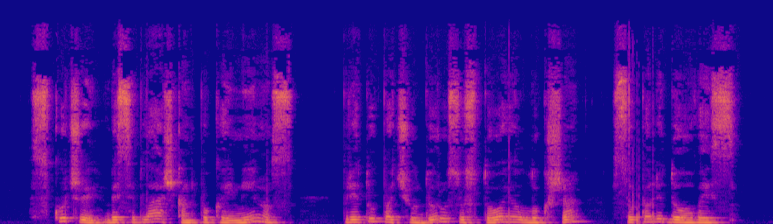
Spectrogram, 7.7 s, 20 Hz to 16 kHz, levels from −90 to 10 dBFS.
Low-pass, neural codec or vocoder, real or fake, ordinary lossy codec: 14.4 kHz; none; real; MP3, 64 kbps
